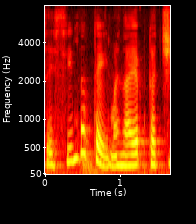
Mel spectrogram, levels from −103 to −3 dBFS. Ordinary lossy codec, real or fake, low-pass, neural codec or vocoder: none; real; none; none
